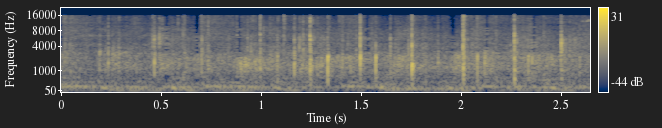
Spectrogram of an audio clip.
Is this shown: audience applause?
yes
